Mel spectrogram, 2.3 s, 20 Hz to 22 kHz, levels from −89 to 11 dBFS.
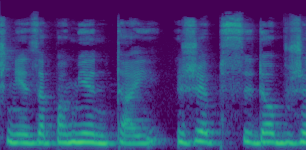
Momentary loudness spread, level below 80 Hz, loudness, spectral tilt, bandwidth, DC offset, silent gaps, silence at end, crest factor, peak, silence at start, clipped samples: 7 LU; -74 dBFS; -26 LUFS; -4 dB/octave; 15.5 kHz; under 0.1%; none; 0 s; 12 dB; -14 dBFS; 0 s; under 0.1%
